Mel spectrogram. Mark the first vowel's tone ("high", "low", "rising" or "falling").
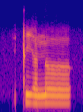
low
